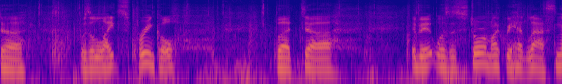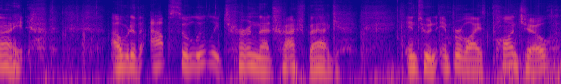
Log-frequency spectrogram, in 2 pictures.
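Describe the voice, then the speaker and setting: A man in his thirties talking casually to viewers as the host of an outdoor video channel, out in the open. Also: on the high side. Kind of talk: casual freestyle vlog talk to viewers. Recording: noisy outdoor field recording.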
